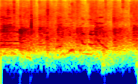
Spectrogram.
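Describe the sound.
An audience claps steadily for about two seconds, a dense, hissy patter of many hands at even loudness, with a few voices calling out and chattering through it.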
